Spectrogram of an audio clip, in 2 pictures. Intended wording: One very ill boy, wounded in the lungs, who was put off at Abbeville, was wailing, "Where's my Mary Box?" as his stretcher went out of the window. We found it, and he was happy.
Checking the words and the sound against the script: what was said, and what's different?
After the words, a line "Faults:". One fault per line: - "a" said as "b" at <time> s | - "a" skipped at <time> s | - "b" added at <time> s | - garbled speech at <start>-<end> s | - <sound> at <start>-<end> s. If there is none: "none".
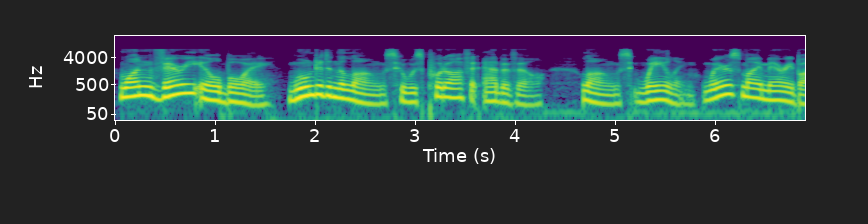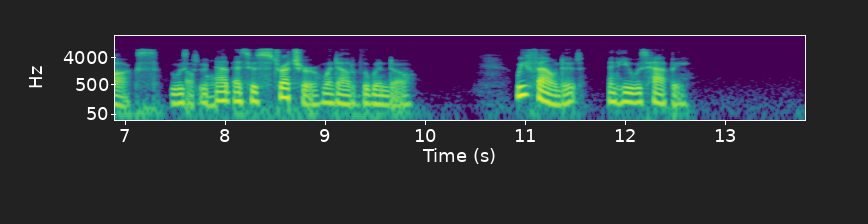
One very ill boy, wounded in the lungs, who was put off at Abbeville, lungs wailing, "Where's my Mary Box?" [garbled] as his stretcher went out of the window. We found it, and he was happy.
Faults:
- "was" said as "lungs" at 4.7 s
- garbled speech at 7.5-8.0 s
